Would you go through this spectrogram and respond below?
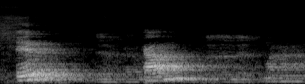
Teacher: Ba bertemu dengan mim. Bukan qalqalah lagi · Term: idgham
